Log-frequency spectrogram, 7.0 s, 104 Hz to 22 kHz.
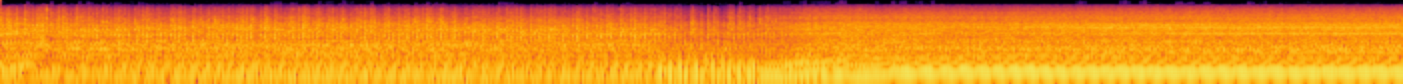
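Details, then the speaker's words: Stihl BR430 blower after the bogging fix: carburetor cleaned, then the high-side carb limiter adjusted. The engine climbs cleanly to a steady high whine and holds it at full throttle without sagging, so it is running healthy. "okay there you have it man it was a struggle trying to figure out exactly what what was causing this bargain down on this steel br430 leaf blow but we discovered it"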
